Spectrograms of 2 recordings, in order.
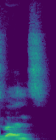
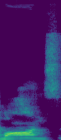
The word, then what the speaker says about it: Vance: is my name is Vance and usually it's like I've given up after a period of time because people pronounce all different things they call bonds Vans Venice you know so one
